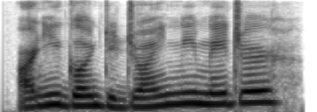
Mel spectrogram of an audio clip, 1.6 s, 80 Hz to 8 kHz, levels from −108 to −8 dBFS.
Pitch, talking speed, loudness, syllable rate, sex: 220 Hz, 265 wpm, -15 LUFS, 6.6 syllables/s, female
